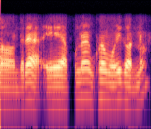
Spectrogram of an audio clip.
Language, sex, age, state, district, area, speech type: Assamese, male, 30-45, Assam, Morigaon, rural, conversation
